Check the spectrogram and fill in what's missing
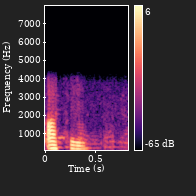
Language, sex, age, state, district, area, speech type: Punjabi, male, 45-60, Punjab, Pathankot, rural, conversation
